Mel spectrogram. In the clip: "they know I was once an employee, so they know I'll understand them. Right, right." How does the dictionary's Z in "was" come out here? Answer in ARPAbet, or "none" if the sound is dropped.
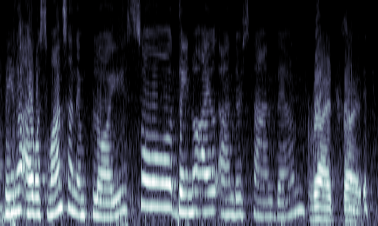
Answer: S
